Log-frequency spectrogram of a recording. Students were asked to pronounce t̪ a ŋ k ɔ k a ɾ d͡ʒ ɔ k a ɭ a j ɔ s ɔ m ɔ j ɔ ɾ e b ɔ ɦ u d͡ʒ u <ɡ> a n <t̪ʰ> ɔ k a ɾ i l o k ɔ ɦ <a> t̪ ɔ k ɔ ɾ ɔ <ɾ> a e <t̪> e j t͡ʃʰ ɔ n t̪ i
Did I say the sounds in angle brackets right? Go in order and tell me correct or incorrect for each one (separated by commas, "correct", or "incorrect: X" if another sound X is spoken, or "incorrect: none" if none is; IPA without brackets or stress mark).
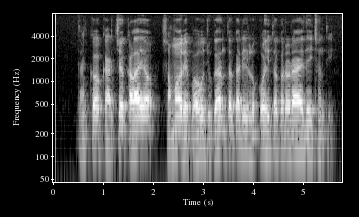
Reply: correct, incorrect: t̪, incorrect: i, correct, incorrect: d̪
